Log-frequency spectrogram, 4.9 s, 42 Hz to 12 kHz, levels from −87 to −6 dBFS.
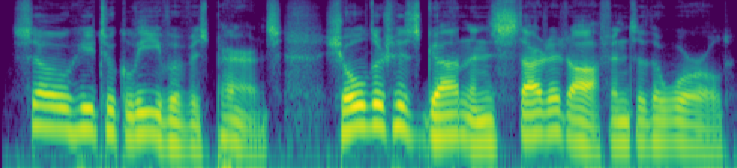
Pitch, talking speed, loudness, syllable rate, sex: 120 Hz, 195 wpm, -17 LUFS, 4.9 syllables/s, male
